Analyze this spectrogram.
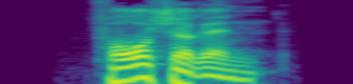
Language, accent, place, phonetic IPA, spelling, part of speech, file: German, Germany, Berlin, [ˈfɔʁʃəʁɪn], Forscherin, noun, De-Forscherin.ogg
- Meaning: researcher (female)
